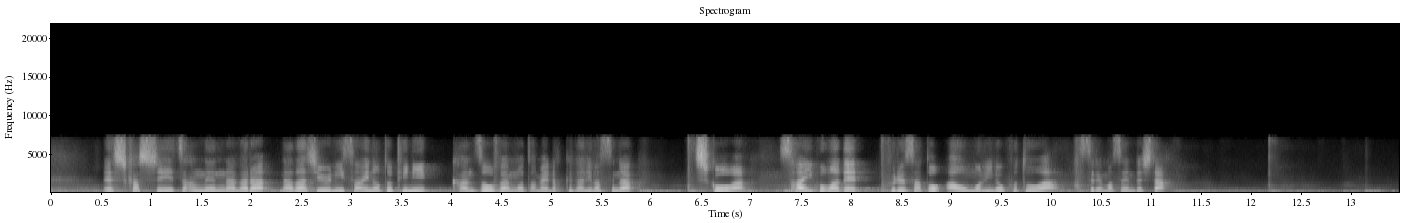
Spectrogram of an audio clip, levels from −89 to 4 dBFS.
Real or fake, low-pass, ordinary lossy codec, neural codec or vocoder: fake; 7.2 kHz; none; codec, 24 kHz, 0.9 kbps, WavTokenizer, large speech release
